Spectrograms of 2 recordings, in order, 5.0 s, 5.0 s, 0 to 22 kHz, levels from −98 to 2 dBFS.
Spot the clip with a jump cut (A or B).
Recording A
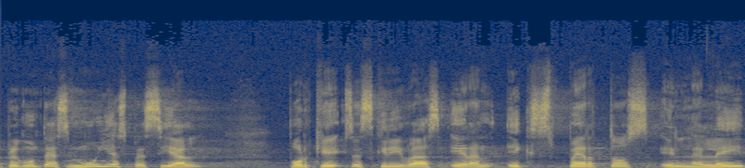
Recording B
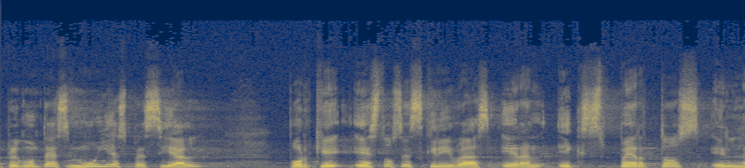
A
